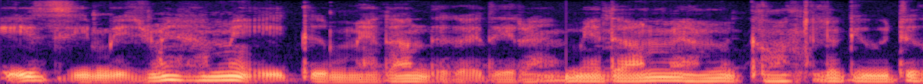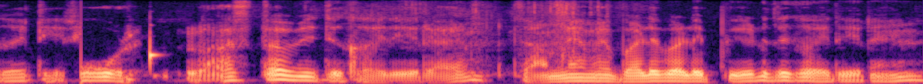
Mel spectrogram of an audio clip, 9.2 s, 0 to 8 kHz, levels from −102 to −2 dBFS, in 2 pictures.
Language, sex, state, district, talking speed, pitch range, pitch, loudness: Hindi, male, Bihar, Madhepura, 220 wpm, 105-135 Hz, 115 Hz, -19 LUFS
